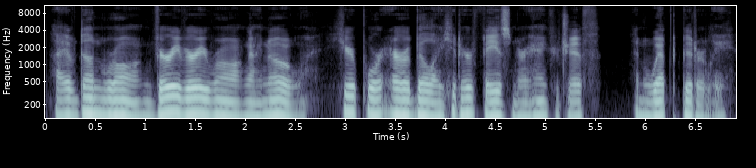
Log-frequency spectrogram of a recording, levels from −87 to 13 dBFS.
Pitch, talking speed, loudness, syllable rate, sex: 115 Hz, 175 wpm, -15 LUFS, 5.1 syllables/s, male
